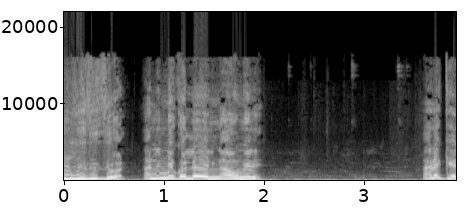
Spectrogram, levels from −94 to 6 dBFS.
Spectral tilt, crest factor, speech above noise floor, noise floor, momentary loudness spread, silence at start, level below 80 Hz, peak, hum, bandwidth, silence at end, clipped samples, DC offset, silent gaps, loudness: -5 dB/octave; 8 dB; 25 dB; -31 dBFS; 7 LU; 0 s; -30 dBFS; 0 dBFS; none; 17 kHz; 0 s; 1%; under 0.1%; none; -7 LUFS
